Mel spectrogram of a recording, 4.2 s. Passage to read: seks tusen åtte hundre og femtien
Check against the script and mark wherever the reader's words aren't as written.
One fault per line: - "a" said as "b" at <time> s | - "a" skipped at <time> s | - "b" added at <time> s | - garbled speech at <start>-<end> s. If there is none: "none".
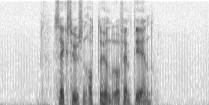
none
